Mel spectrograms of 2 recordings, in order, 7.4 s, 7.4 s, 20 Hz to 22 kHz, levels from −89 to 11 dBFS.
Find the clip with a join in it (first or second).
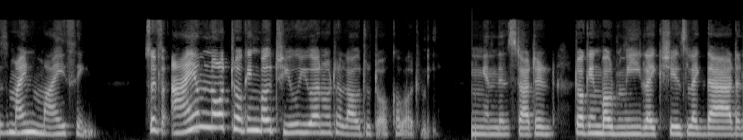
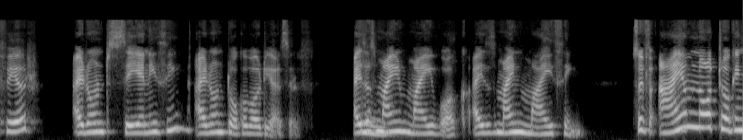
first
